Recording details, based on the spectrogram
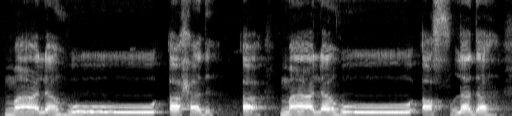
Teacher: اس حمزہ کو خوب جھٹکے کے ساتھ پڑھیں گے تاکہ اس حمزہ کا اچھے سے وجود ہو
